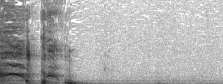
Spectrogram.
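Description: A man clearing his throat close to a microphone: three short, throaty coughs in quick succession within the first second.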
